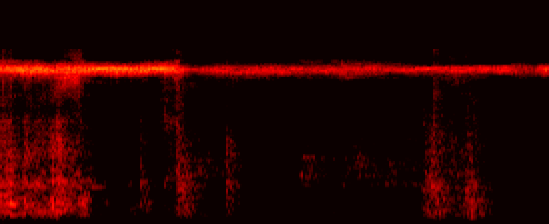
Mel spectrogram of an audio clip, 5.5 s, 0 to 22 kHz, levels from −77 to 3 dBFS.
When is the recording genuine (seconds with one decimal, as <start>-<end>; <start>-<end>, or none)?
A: 1.8-5.1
